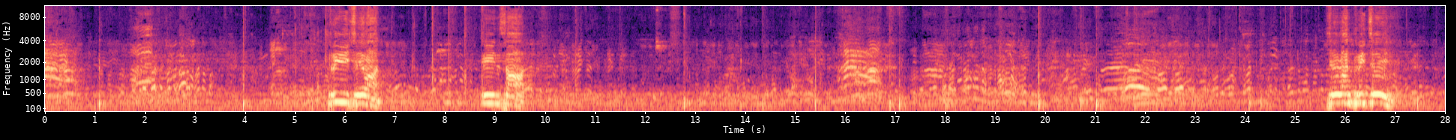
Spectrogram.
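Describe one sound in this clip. Men shout loudly across an outdoor court.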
